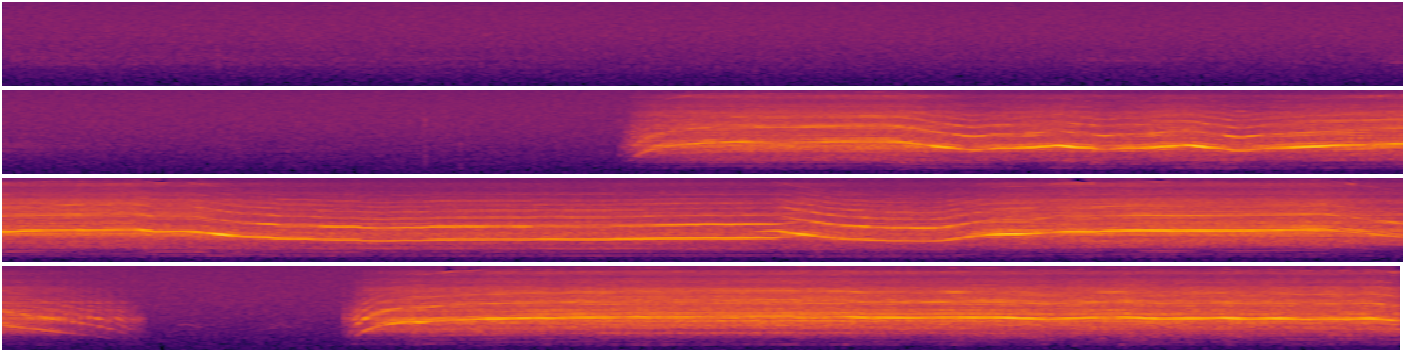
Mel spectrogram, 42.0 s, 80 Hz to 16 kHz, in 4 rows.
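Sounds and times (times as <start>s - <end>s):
chainsaw cutting a log: 15.2s - 32.6s, 34.1s - 42.0s.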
